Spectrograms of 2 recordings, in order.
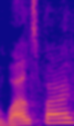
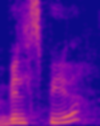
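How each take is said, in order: First: The name is said with English-style pronunciation. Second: The name is said with Danish pronunciation. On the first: It is how many foreigners say it. "a lot of internationals say wildspire" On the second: It is the native way to say it. "as you pronounce it in Danish"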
